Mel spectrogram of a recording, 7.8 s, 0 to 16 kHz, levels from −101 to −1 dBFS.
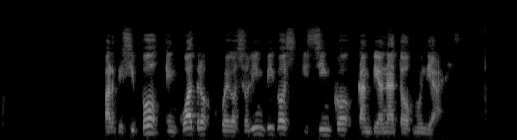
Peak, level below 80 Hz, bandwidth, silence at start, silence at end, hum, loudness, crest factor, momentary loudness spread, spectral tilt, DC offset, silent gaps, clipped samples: -32 dBFS; under -90 dBFS; 7.4 kHz; 1.6 s; 1.1 s; none; -53 LUFS; 24 dB; 10 LU; 1 dB/octave; under 0.1%; 2.10-2.14 s, 2.43-2.48 s; under 0.1%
